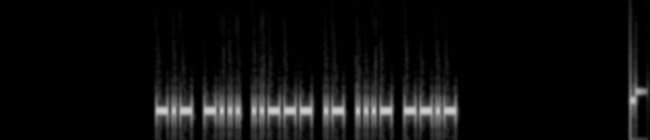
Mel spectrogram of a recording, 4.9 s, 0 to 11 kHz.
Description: Morse code, heard as a keyed tone, about 40 wpm, 700 Hz. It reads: KB2AVQ
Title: USA Call Signs - 6 Characters - 2x Character Spacing - 40wpm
